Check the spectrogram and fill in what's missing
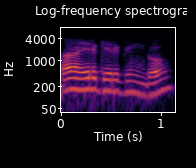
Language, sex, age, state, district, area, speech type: Tamil, male, 18-30, Tamil Nadu, Perambalur, rural, conversation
